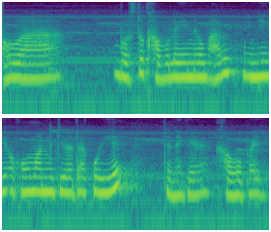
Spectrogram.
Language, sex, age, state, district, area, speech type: Assamese, female, 30-45, Assam, Sivasagar, urban, spontaneous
